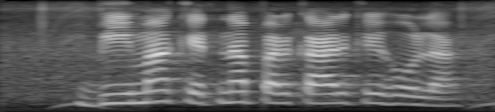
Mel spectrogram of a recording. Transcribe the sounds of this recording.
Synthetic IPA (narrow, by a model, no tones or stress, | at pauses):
biːmakɪt̪napɾəkaːɾkeɦoːlaː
